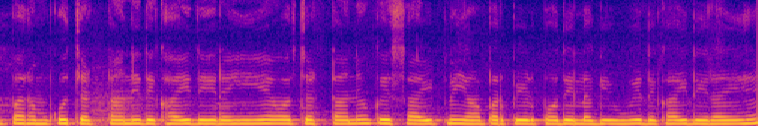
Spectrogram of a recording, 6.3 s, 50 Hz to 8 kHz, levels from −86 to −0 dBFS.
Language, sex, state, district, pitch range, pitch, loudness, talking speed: Hindi, female, Bihar, Begusarai, 220-230 Hz, 225 Hz, -14 LUFS, 220 wpm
